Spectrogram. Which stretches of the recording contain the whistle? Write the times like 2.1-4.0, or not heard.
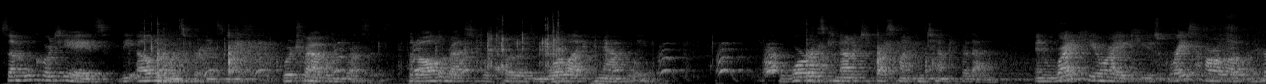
1.6-2.8, 8.0-9.4.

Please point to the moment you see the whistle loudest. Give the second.
2 s.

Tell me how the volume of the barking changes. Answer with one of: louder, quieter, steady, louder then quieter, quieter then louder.
louder.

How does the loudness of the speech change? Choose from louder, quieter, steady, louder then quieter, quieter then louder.
steady.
